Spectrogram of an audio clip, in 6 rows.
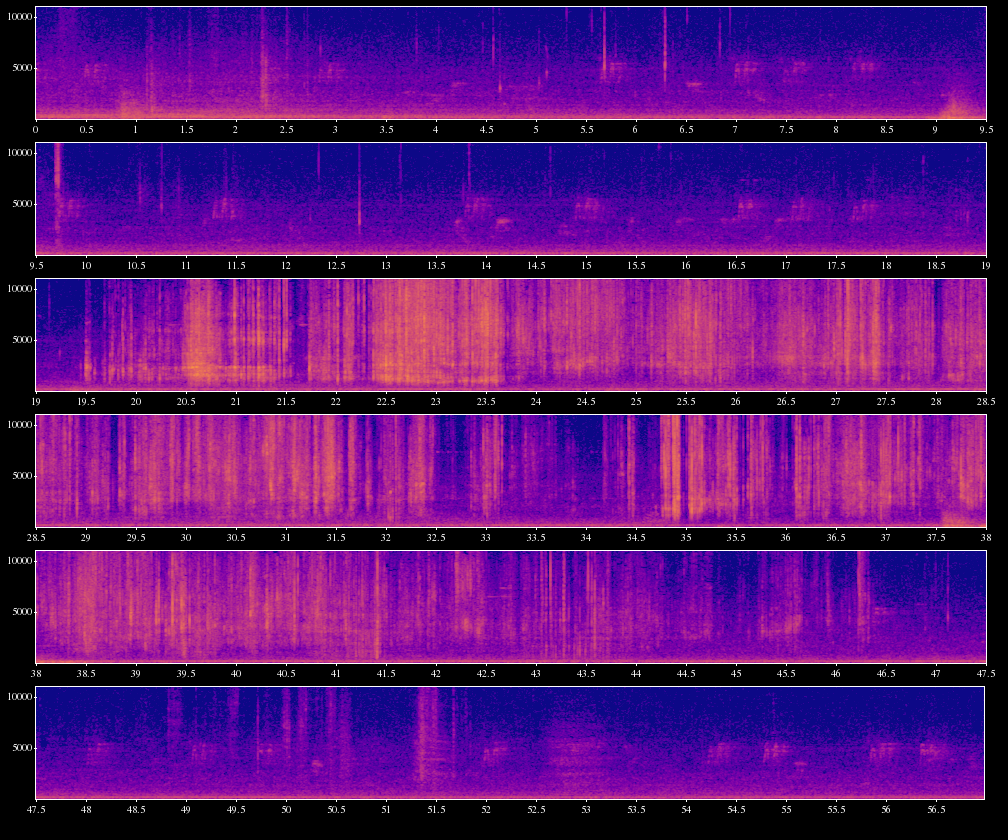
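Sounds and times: eggshells crunching: 19.4s - 46.4s
hands mashing wet eggs: 19.5s - 46.4s.

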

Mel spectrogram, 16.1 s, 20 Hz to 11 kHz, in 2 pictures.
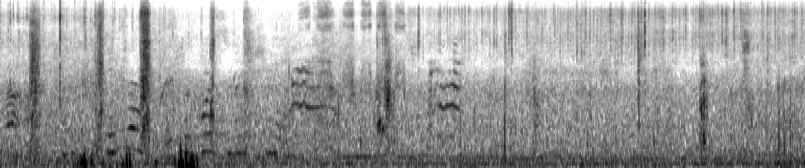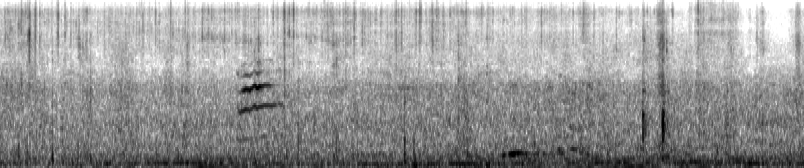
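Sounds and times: cat meowing: 2.8s - 4.7s, 10.3s - 11.0s.

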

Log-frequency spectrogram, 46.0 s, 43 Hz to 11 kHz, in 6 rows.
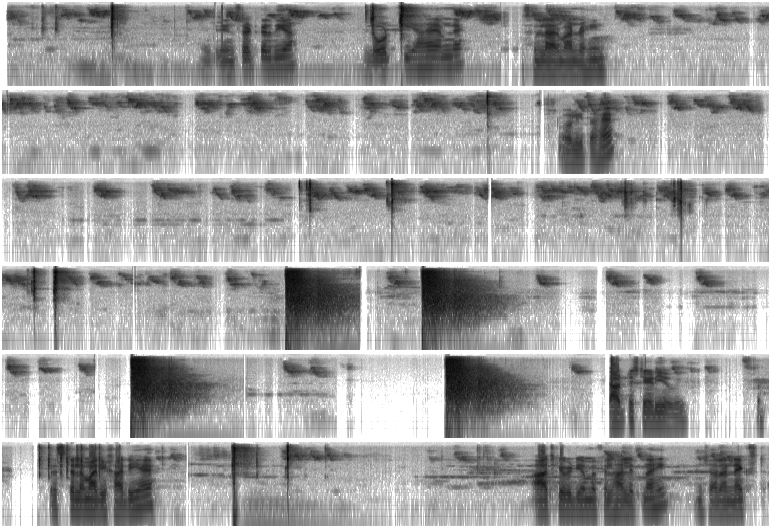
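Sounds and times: birds chirping: 0.0s - 34.3s, 35.1s - 46.0s
pistol shots: 25.8s - 26.6s, 27.2s - 28.1s, 32.0s - 32.8s, 35.1s - 36.0s, 40.6s - 41.6s.

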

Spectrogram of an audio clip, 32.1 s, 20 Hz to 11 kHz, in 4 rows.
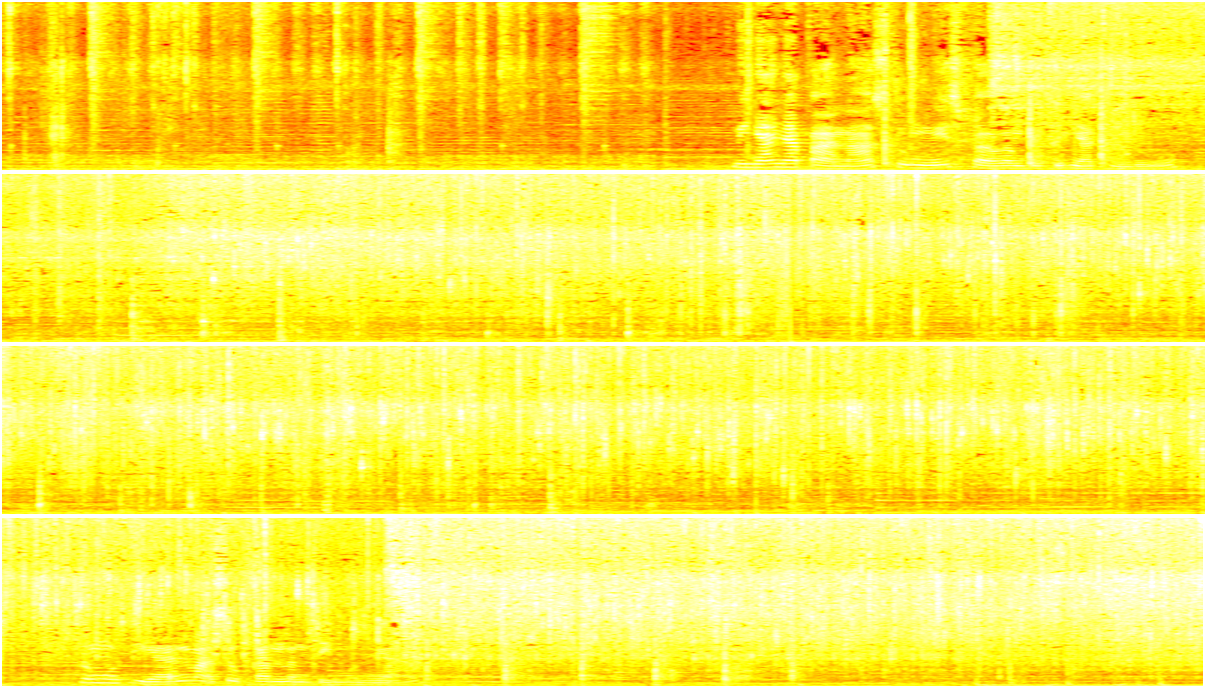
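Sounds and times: garlic sizzling in hot oil: 6.4s - 32.0s.

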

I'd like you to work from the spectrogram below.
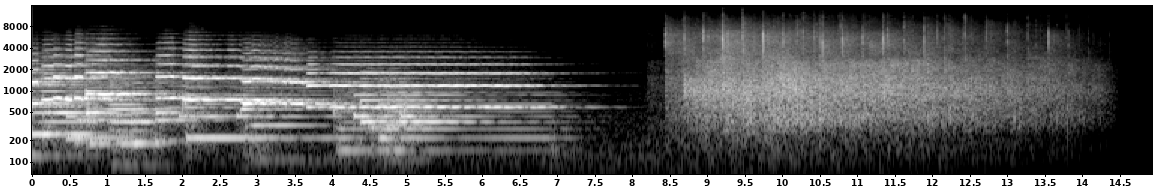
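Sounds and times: trumpet and piano chord: 0.0s - 7.6s
audience applause: 8.2s - 14.6s.

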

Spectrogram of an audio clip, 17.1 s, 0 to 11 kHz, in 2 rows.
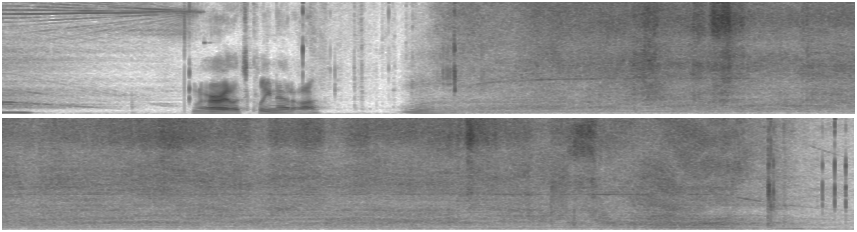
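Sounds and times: shop vacuum sucking dust: 0.0s - 1.8s, 4.0s - 17.0s.

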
